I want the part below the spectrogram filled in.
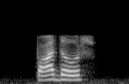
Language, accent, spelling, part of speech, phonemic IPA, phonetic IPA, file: Armenian, Eastern Armenian, պադոշ, noun / adjective, /pɑˈdoʃ/, [pɑdóʃ], Hy-պադոշ.ogg
- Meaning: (noun) 1. sole (bottom of a shoe or boot) 2. impudent, brazen-faced person; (adjective) impudent, brazen-faced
